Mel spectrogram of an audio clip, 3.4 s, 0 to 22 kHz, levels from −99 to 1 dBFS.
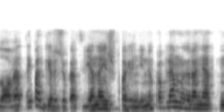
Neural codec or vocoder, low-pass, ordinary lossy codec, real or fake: none; 7.2 kHz; AAC, 32 kbps; real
